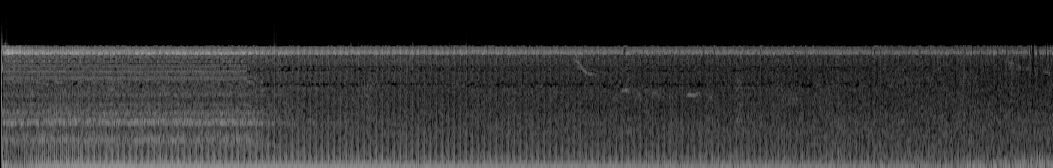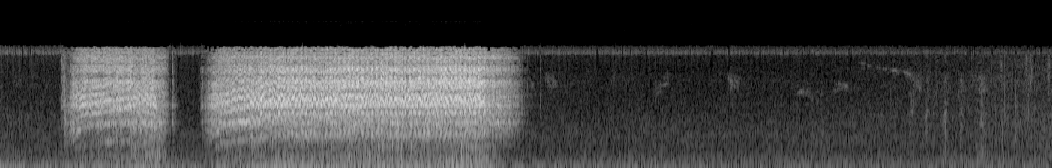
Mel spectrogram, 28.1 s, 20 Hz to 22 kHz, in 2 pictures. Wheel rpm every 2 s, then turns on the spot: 0, 0, 0, 0, 0, 0, 0, 50, 90, 160, 70, 0, 0, 0.
none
